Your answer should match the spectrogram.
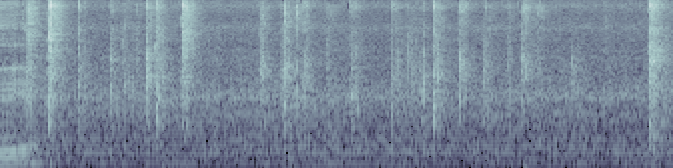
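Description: Computer keyboard being typed on: irregular, scattered key clicks.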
